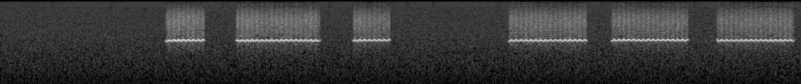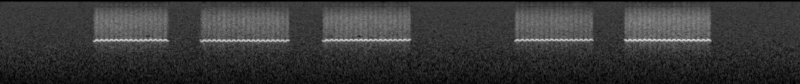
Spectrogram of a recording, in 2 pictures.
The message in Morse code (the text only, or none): ROOM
